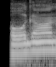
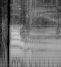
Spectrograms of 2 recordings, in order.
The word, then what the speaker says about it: Kolaghan: Kolaghan? That ain't how you say his name. It's like Colgan or something.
